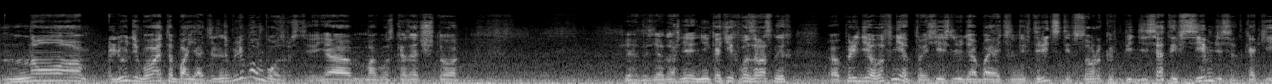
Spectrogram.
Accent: Russia; я вот тут россиянин, живу в Калуге, собственно, мне нравится здесь

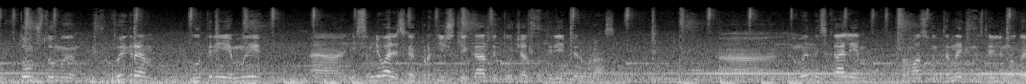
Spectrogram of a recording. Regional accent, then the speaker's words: Minsk, Belarus; мне 29 лет, я из Минска, из Беларуси.

